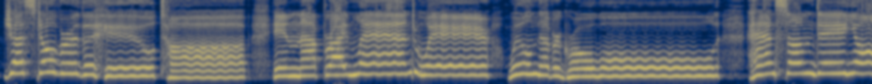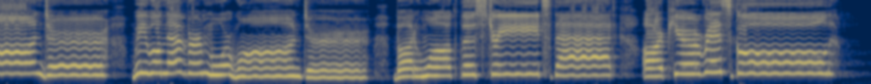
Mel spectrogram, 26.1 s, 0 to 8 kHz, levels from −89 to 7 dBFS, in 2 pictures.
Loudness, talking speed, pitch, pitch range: -14 LUFS, 65 wpm, 330 Hz, 290-375 Hz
